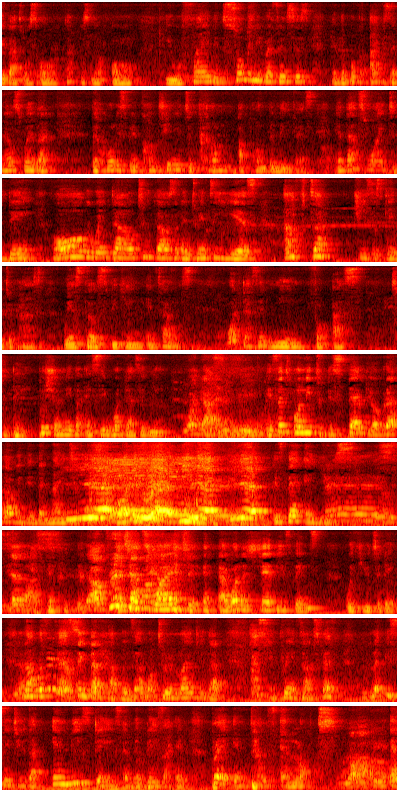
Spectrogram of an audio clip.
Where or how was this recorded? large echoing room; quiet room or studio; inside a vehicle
large echoing room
